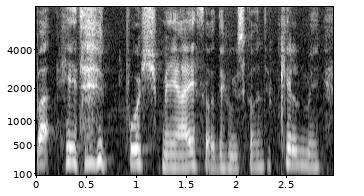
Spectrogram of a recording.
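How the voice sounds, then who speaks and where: In a Spanish accent, a woman talks at a moderate pace with a dark, mellow tone and ordinary pitch variation. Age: 60s. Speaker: author. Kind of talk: TV interview. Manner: halting.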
